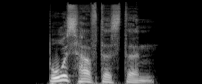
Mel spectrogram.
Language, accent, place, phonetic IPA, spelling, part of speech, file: German, Germany, Berlin, [ˈboːshaftəstn̩], boshaftesten, adjective, De-boshaftesten.ogg
- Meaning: 1. superlative degree of boshaft 2. inflection of boshaft: strong genitive masculine/neuter singular superlative degree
